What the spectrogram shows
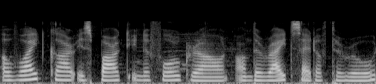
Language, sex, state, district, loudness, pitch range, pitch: English, female, Assam, Sonitpur, -18 LUFS, 180-200 Hz, 195 Hz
